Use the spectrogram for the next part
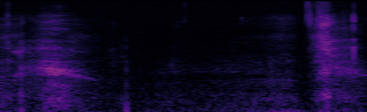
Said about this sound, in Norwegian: Bikkja tygger fortsatt.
